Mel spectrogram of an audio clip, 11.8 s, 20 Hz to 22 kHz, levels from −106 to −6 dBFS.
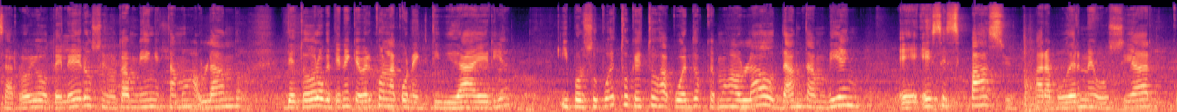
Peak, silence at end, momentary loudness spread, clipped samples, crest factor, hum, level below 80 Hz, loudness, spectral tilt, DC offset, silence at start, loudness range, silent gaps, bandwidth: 0 dBFS; 0 s; 7 LU; under 0.1%; 16 dB; none; -36 dBFS; -16 LUFS; -4.5 dB/octave; under 0.1%; 0 s; 1 LU; none; 19 kHz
